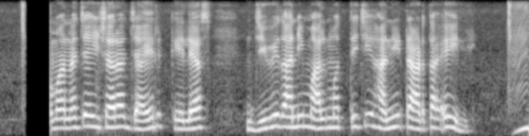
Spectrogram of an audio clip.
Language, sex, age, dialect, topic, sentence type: Marathi, male, 18-24, Varhadi, agriculture, statement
